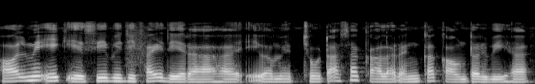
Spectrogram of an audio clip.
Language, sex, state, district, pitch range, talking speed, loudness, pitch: Hindi, male, Jharkhand, Garhwa, 125-150 Hz, 215 wpm, -14 LUFS, 130 Hz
